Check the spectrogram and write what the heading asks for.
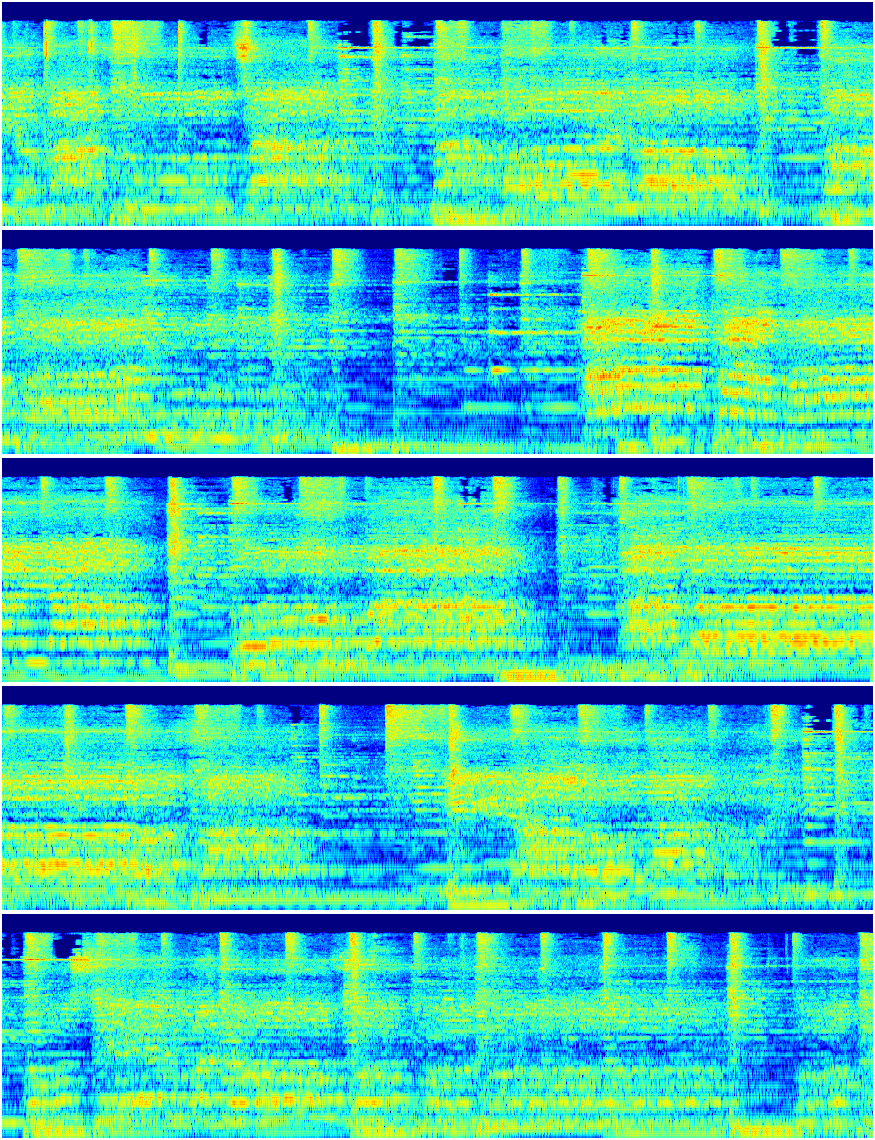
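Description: A mixed church choir of women, men and children singing a gospel song in Samoan, phrase by phrase, over keyboard accompaniment with sustained bass notes.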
